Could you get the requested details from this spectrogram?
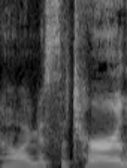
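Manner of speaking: befuddled, confused dad voice. Retelling how a dad missed the turnoff while driving, in a confused dad voice. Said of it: "like in that confused dad voice".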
